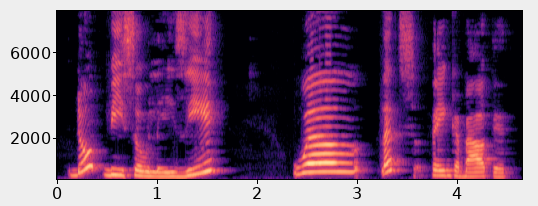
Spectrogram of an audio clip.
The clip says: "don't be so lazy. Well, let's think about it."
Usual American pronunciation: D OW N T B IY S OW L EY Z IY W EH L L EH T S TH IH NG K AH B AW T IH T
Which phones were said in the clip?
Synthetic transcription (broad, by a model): D OW N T B IY S OW L EY Z IY W EH L L EH T S TH IH NG K AH B AW T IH T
